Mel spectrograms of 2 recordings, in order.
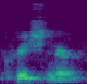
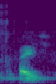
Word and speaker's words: Kreischer: Oh, so it's not Brent Krishner, it's Bert Kreischer.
